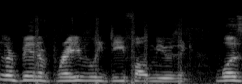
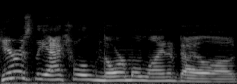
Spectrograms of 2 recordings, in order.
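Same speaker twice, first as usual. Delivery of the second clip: ordinary delivery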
